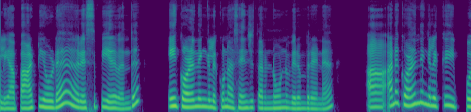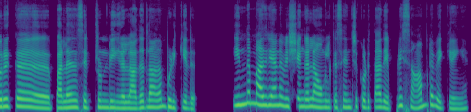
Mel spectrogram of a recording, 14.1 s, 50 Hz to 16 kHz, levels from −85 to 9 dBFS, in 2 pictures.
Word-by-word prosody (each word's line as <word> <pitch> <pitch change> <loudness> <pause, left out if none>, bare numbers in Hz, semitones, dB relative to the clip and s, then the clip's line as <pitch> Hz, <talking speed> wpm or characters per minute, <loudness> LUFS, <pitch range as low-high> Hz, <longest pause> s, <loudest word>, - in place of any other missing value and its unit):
இல்லையா? 180 -1 0
பாட்டியோட 210 +3 +2 0.4
ரெசிபிய 215 +1 -1 0.2
வந்து 180 - -1 0.5
என் 255 -2 +4
குழந்தைகளுக்கும் 225 -1 +3
நான் 195 -3 -2
செஞ்சு 200 +2 -1
தரணும்னு 190 +2 -1
விரும்புறேன்னு. 175 -1 -2 0.6
ஆ - - +3 0.3
ஆனா 340 - +2
குழந்தைங்களுக்கு 285 -2 +2
இப்போ 240 +2 -4
இருக்க 245 +1 0 0.6
பல 200 +1 +2 0.2
சிற்றுண்டிகள் 205 -2 -1
அதெல்லாம் 215 +3 0
தான் 245 +1 -3
பிடிக்குது. 195 -5 -3 0.7
இந்த 315 +4 +2
மாதிரியான 285 -1 +3
விஷயங்கள் 240 -1 0
அவங்களுக்கு 210 -1 -2
செஞ்சு 215 +2 -3
குடுத்தா, 215 0 -4
அத 205 - 0
எப்படி 275 +8 -4
சாப்பிட 235 +9 -3
வைக்கிறீங்க? 175 -2 -7
215 Hz, 125 wpm, -19 LUFS, 190-245 Hz, 0.7 s, என்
